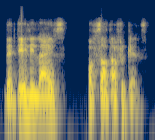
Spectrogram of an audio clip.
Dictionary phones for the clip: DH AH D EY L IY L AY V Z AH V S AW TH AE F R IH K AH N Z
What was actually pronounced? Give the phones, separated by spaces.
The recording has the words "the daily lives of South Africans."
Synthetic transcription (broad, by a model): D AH D EY L IY L AY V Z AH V S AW T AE F R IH K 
